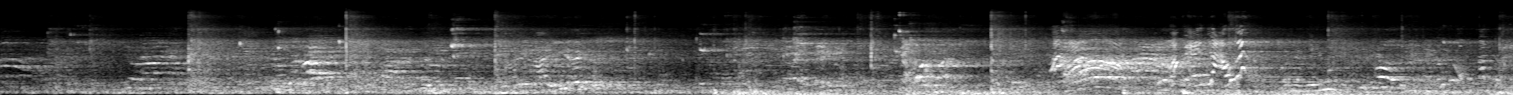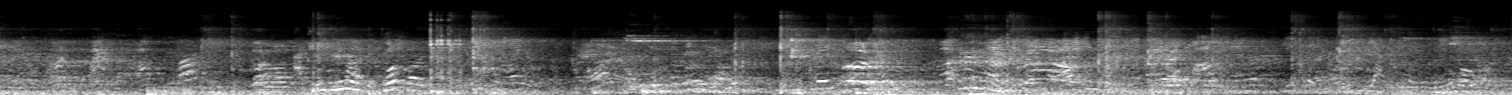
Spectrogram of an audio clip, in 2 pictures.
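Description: Busy badminton hall: indistinct voices of many players talking and calling across the courts, with frequent sharp racket hits on shuttlecocks scattered throughout, echoing in the large gym.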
